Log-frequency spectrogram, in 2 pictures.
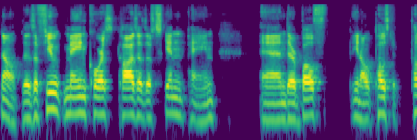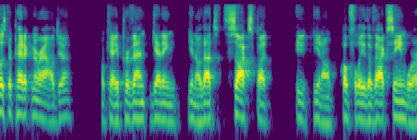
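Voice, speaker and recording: With ordinary pitch movement and a moderate tempo, a man talks in a quiet setting. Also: medium pitch for a man. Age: 60s. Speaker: chiropractor and nerve researcher. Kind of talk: professional webinar discussion. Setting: video call. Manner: halting.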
